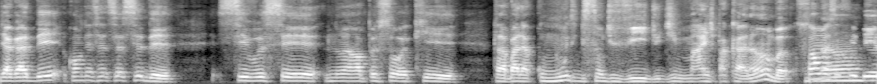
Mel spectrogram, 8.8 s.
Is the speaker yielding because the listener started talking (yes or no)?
no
